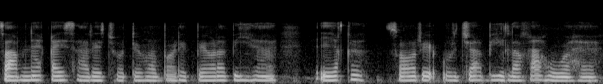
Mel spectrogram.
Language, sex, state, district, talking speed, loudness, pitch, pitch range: Hindi, female, Uttar Pradesh, Etah, 160 wpm, -21 LUFS, 190 Hz, 185-195 Hz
